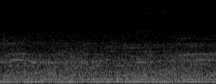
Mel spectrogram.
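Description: Quiet room tone: a steady low electrical hum with a faint hiss, and no distinct crackle from the burning steel wool.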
